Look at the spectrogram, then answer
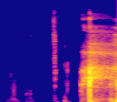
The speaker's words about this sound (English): I'm just going to console myself with a nice long sip of cappuccino.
